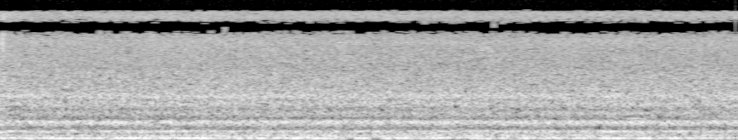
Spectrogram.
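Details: Honey bees swarming toward a new home fill the air with a loud, dense, unbroken buzzing roar, low and steady, with a faint hiss over the top.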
